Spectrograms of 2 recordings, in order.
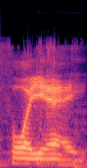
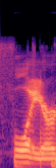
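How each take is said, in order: First: The word ends without an R sound. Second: The word ends with an R sound. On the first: The speaker calls it wrong. "not foyer" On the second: The speaker calls it right. "it's pronounced foyer, There's a R at the end"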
